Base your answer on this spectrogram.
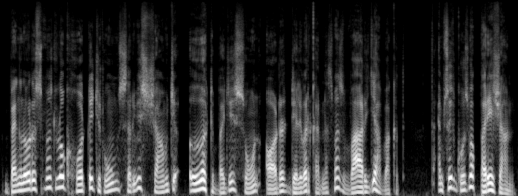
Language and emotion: Kashmiri, angry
